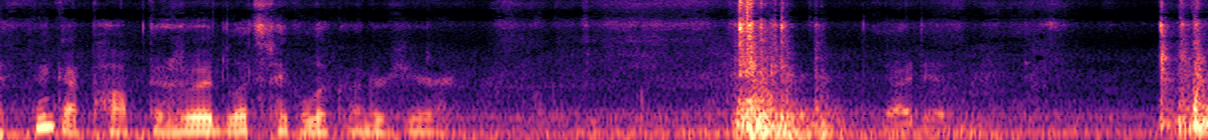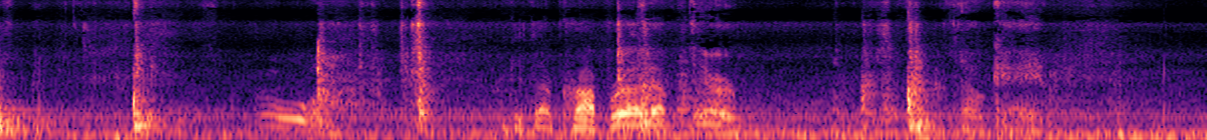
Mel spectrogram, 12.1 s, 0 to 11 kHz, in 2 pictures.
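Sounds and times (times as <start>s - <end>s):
steel hood clunks: 3.6s - 4.3s, 5.8s - 8.4s, 9.1s - 10.8s.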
